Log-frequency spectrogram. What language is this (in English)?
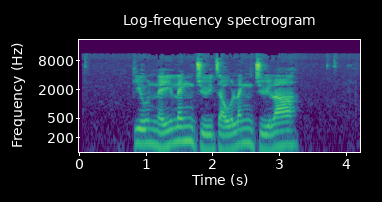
Cantonese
